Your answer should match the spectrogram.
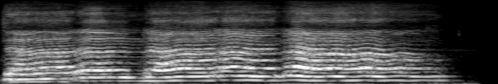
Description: BOYZ, Vocal, R&B Dance; Spectrasonics Vocal Planet

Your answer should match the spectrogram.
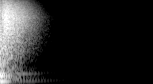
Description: Rim Shot Stereo, drums; Deeply Sampled Drums; SMDrum

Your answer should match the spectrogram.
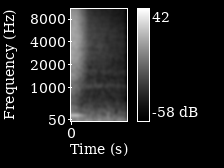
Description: SNARE GAT, snare fx; Big Beat Samples & More; AKAI

